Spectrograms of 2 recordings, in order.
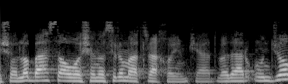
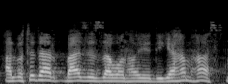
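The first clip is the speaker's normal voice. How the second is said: ordinary delivery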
